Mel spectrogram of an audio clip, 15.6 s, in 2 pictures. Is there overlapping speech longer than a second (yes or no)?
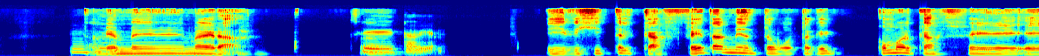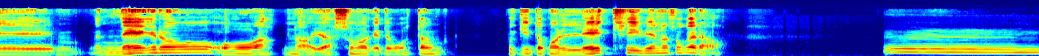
no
